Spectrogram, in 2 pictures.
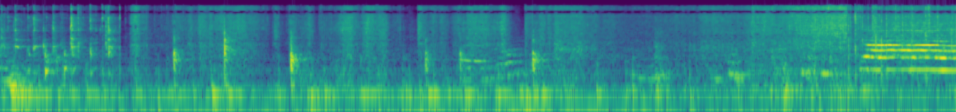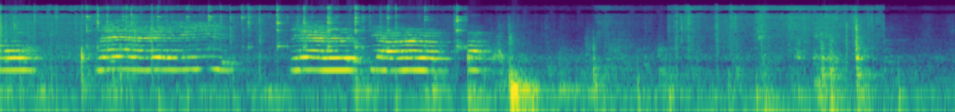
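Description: A fork beats eggs in a glass measuring jug with rapid clinking. The eggs are then poured into a hot frying pan with ham and sizzle, and are stirred in the pan. Midway, the loudest sound is a high, wavering pitched sound in three stretches.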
